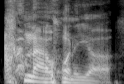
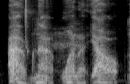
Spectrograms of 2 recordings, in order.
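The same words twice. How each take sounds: First: Full-voiced, smug declaration; proud boast. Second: Breathy, unvoiced sneer of superiority; snooty hushed aside. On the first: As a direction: say it proudly, chest out. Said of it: "wearing that badge proud". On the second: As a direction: whisper it like a stuck-up local. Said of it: "Boogie be out there like".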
